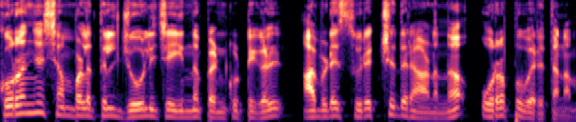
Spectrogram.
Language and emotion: Malayalam, neutral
